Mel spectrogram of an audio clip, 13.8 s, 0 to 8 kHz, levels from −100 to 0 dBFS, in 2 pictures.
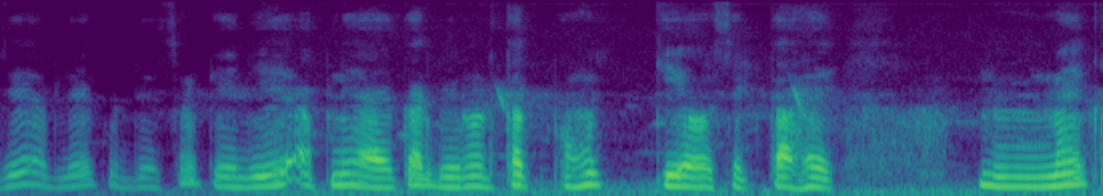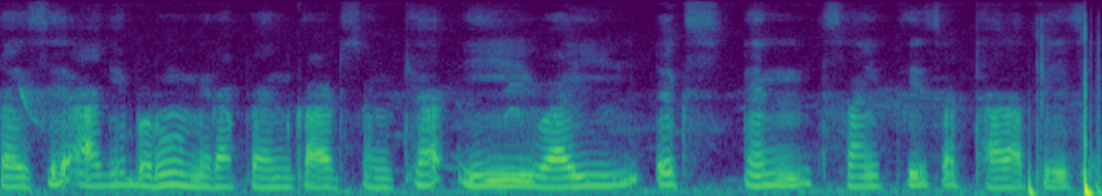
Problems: constant background noise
